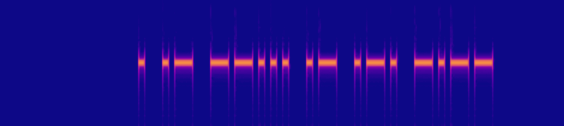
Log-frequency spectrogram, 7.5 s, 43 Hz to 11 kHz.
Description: Morse code, heard as a keyed tone, about 15 wpm, 700 Hz. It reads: EA7ARY
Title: DXCC-100 Call Signs - 6 Characters - Repeated 3x - 15wpm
